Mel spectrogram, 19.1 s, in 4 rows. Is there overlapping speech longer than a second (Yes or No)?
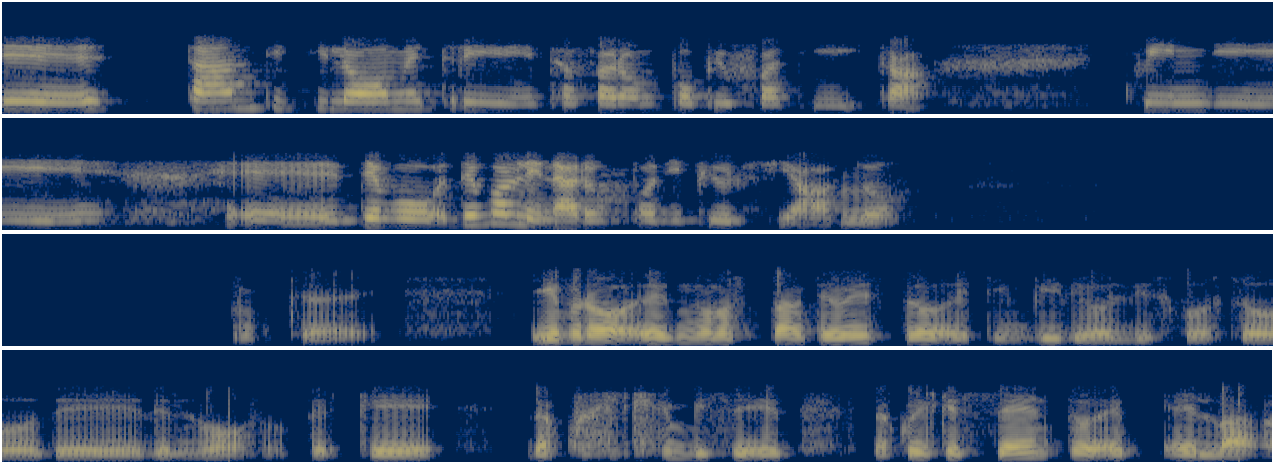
No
